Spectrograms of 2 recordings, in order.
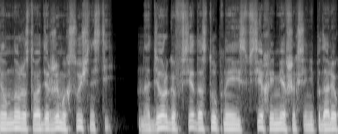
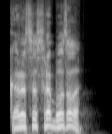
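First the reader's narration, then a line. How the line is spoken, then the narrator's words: Snorting chuckle. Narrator (Russian): хмыкнул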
